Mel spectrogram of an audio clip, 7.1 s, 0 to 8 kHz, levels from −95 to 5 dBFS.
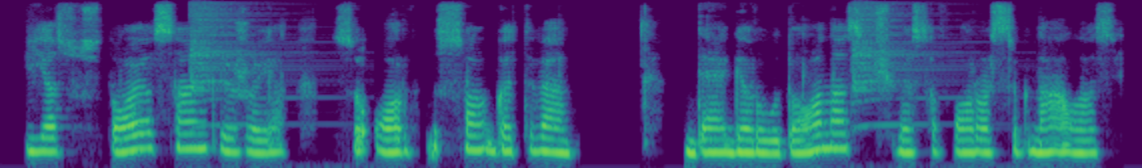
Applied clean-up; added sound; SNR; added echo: none; Gong; 20 dB; none.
